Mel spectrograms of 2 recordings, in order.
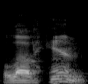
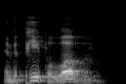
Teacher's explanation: you want to link it together and drop the H.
